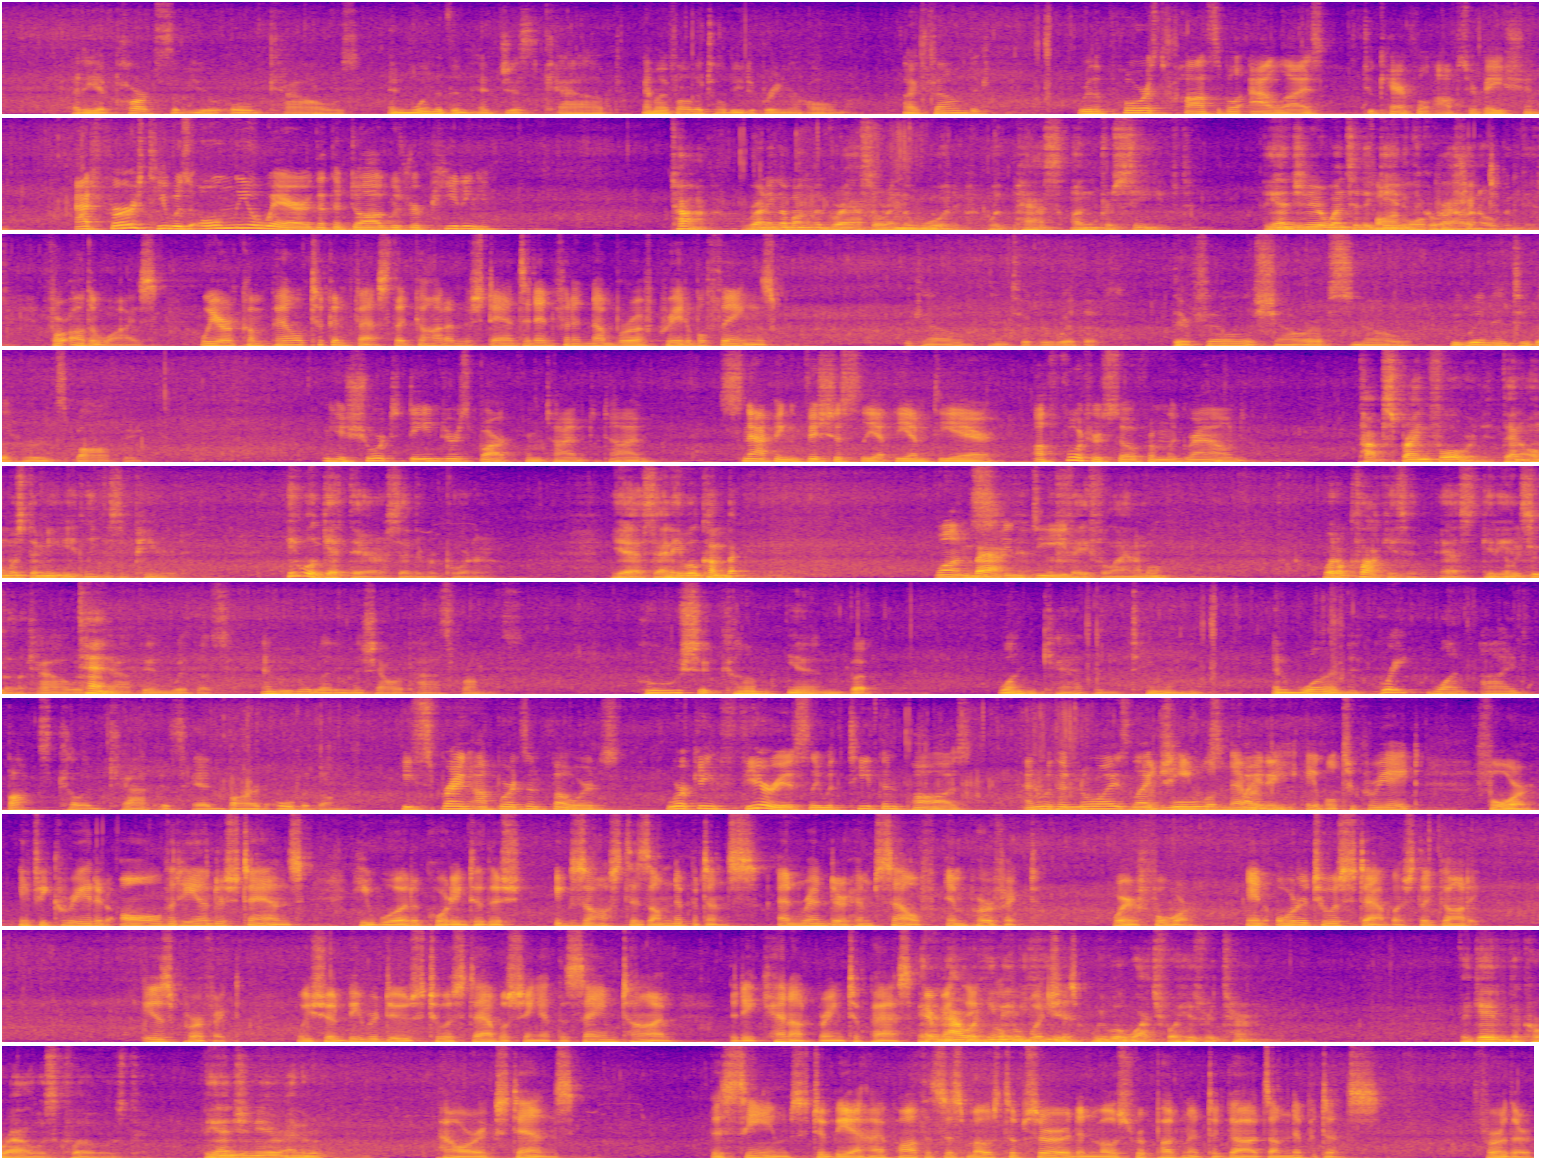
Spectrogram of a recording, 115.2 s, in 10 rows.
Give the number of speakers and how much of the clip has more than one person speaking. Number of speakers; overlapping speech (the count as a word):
four, about 5%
